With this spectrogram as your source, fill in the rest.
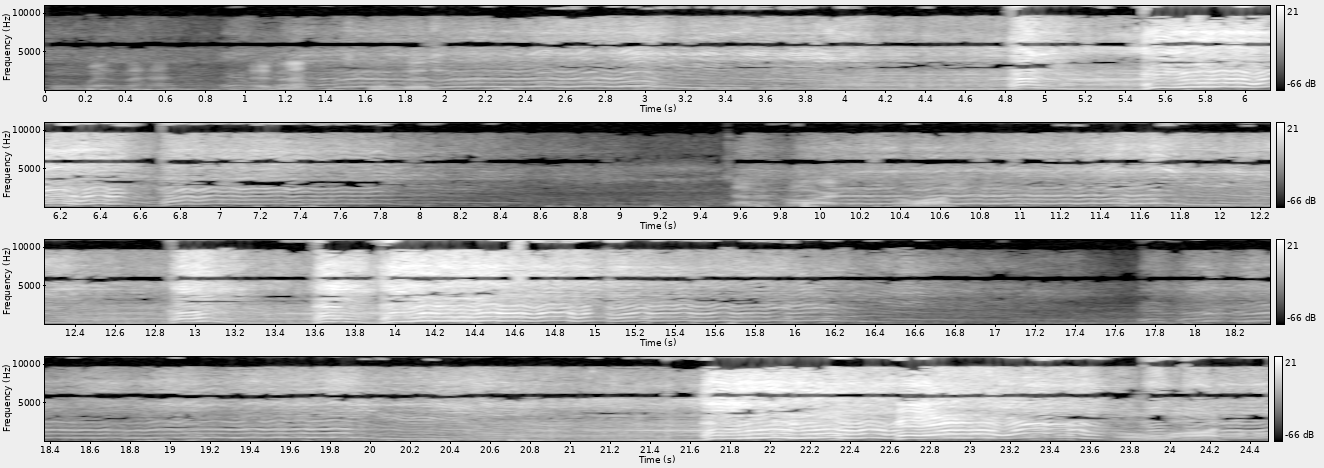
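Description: A nitro-engined RC buggy screams past at high revs, then drops its engine back to a lower pitch.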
